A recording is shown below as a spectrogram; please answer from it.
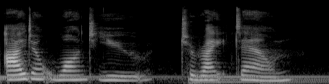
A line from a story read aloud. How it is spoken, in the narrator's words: said Katie, slowly and steadily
